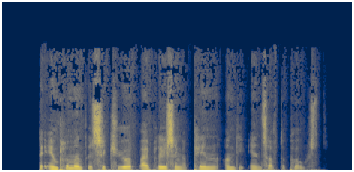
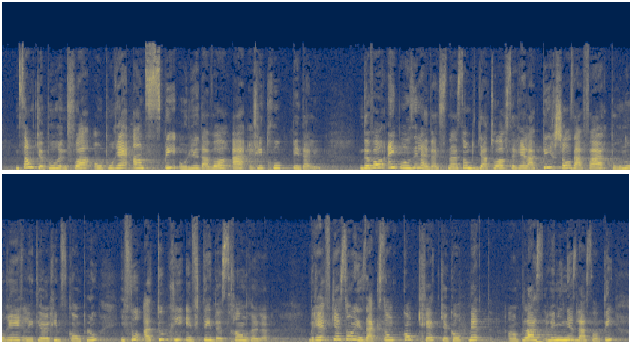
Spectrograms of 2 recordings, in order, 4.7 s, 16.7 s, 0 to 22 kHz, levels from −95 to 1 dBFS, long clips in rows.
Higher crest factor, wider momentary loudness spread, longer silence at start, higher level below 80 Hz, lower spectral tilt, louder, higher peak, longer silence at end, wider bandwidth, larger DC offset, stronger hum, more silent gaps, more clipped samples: about the same, 18 dB vs 16 dB; first, 17 LU vs 7 LU; first, 0.5 s vs 0 s; first, -34 dBFS vs -56 dBFS; about the same, -3 dB/octave vs -4 dB/octave; about the same, -19 LUFS vs -19 LUFS; about the same, -2 dBFS vs -4 dBFS; first, 0.5 s vs 0 s; about the same, 16.5 kHz vs 17 kHz; neither; neither; neither; neither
